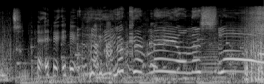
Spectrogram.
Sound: giggles

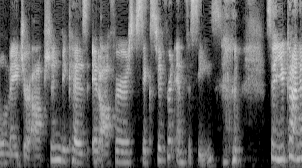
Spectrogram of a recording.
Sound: laughter

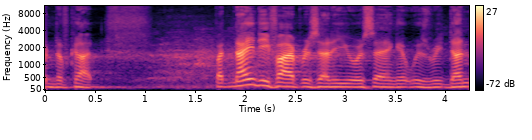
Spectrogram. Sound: laughter

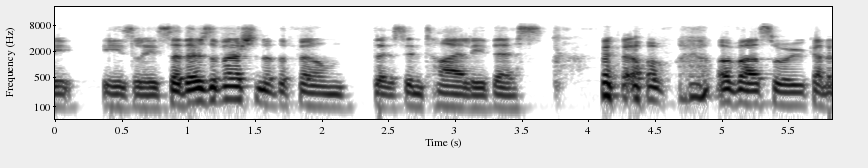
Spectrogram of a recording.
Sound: laughs

